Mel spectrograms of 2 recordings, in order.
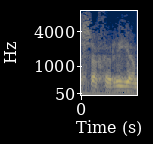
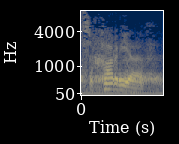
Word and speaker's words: Zacharia: Even tussendoor, we hebben geleerd meestal om te zeggen Zacharia, maar eigenlijk moet je zeggen Zacharia. Dat klinkt trouwens ook mooier, vind ik. Zo wordt het door het Joodse volk uitgesproken, de woorden van Zacharia.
